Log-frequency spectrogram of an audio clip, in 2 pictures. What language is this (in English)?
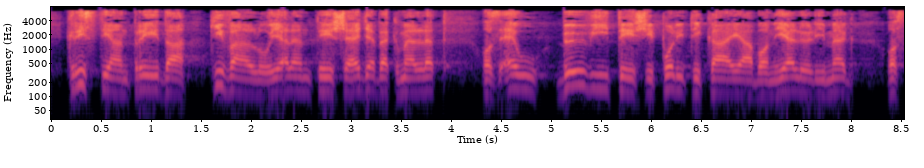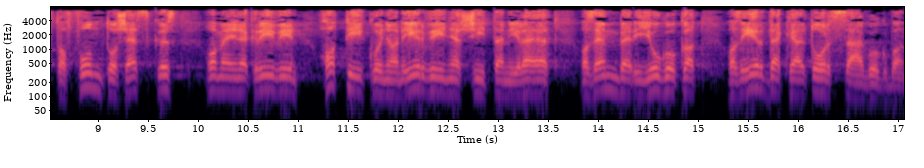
Hungarian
